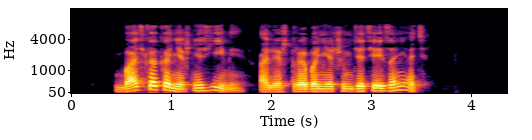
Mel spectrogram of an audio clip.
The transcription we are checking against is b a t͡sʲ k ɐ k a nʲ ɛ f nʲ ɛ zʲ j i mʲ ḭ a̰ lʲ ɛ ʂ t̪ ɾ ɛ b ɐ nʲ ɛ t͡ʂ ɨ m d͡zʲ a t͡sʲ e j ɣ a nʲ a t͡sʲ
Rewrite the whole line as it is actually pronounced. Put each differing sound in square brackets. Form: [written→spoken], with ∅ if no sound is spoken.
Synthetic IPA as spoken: b a t͡sʲ k ɐ k a nʲ ɛ [f→ʂ] nʲ ɛ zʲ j i mʲ ḭ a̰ lʲ ɛ ʂ t̪ ɾ ɛ b ɐ nʲ ɛ t͡ʂ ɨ m d͡zʲ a t͡sʲ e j [ɣ→z] a nʲ a t͡sʲ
